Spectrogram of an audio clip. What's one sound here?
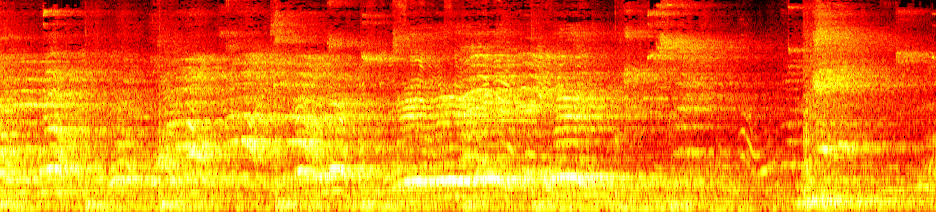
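Children and adults chatter and call out in a large echoing hall.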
